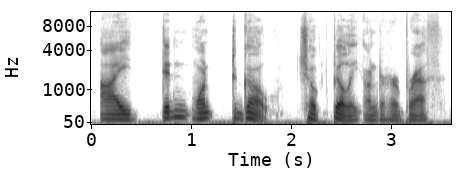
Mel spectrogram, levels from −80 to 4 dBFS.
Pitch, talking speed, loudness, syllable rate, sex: 105 Hz, 135 wpm, -19 LUFS, 4.8 syllables/s, male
